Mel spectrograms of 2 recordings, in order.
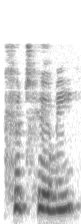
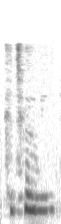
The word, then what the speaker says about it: Kutumi: This is another one of my guides, Lord Kutumi, and it's pronounced Kutumi, like Kutumi, but you say it fast, Kutumi.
